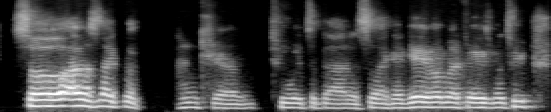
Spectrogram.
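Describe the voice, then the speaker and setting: A man with an American accent talks at a very fast pace in a dark, mellow tone. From Southern California. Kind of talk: Q&A discussion at a seminar. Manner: halting, many repeats and fillers.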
